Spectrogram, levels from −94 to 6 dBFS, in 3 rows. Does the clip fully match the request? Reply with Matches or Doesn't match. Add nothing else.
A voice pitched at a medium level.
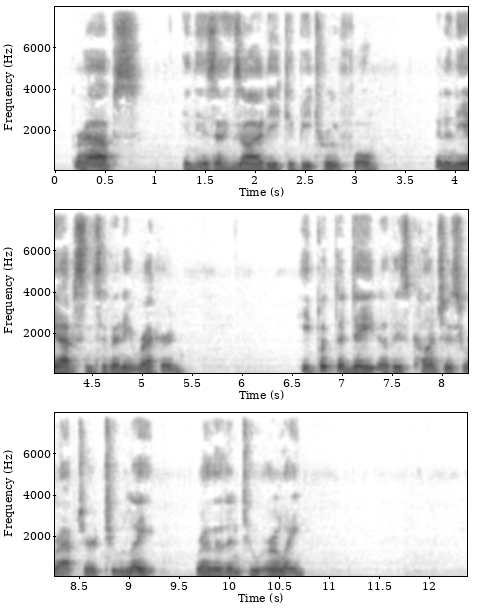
Doesn't match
